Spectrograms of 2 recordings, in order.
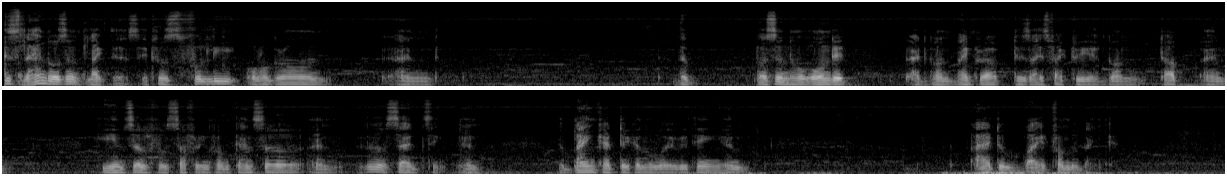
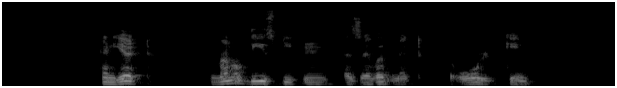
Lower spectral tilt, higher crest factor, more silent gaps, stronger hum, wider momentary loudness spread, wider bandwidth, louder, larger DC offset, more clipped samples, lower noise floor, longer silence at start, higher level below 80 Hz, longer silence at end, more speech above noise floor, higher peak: about the same, -5.5 dB/octave vs -5.5 dB/octave; about the same, 22 dB vs 22 dB; neither; neither; first, 24 LU vs 17 LU; first, 16 kHz vs 14 kHz; first, -32 LUFS vs -42 LUFS; neither; neither; second, -54 dBFS vs under -90 dBFS; second, 0 s vs 1 s; first, -46 dBFS vs -80 dBFS; second, 0 s vs 0.85 s; second, 24 dB vs over 49 dB; first, -10 dBFS vs -22 dBFS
